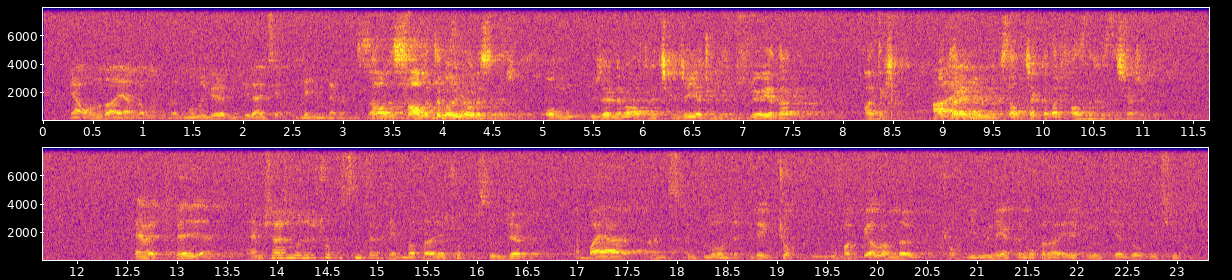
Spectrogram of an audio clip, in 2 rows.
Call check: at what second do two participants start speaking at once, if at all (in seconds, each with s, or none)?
3.1 s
